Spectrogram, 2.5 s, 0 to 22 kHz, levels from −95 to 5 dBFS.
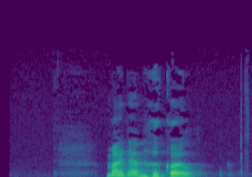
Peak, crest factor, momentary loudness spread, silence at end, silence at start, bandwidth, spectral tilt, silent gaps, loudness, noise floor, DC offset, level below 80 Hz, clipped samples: -8 dBFS; 22 dB; 17 LU; 0.55 s; 1.1 s; 14.5 kHz; -6 dB/octave; none; -27 LUFS; -67 dBFS; under 0.1%; -84 dBFS; under 0.1%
